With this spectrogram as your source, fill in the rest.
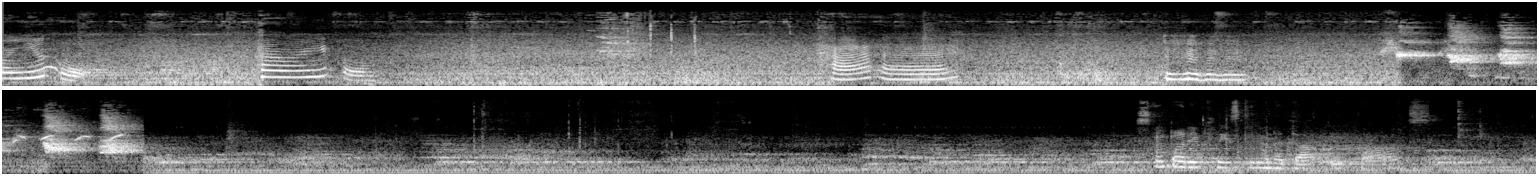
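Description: A dog whines in high, wavering tones.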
